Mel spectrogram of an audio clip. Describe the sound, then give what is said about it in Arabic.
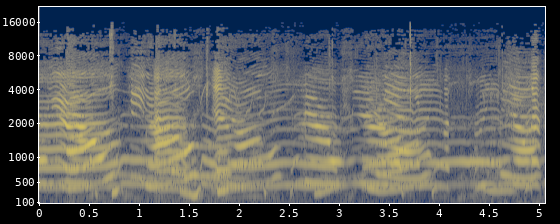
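Voices imitate kittens meowing, a string of high, wavering mews overlapping one another almost continuously, loud, with bits of speech-like voicing mixed in. “مياو مياو، وماذا أعددت لنا يا ماما؟ مياو مياو”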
